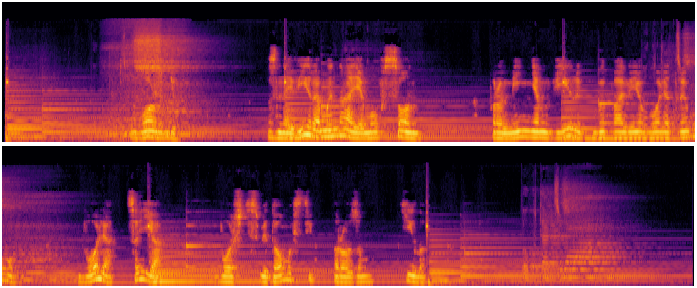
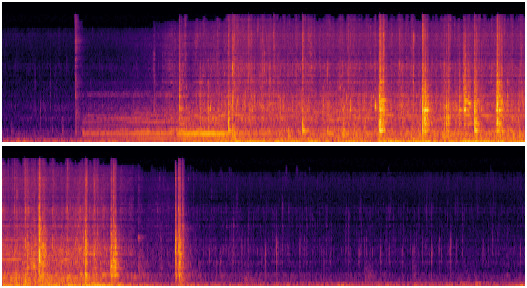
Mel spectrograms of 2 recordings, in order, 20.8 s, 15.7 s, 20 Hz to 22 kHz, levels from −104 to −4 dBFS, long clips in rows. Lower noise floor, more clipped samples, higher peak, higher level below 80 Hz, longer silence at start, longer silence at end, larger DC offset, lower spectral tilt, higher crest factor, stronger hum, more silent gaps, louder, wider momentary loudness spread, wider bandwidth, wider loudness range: second, -49 dBFS vs -54 dBFS; neither; second, -4 dBFS vs 0 dBFS; second, -56 dBFS vs -38 dBFS; second, 0.05 s vs 0.25 s; first, 0.55 s vs 0.05 s; neither; first, -6 dB/octave vs -4.5 dB/octave; second, 18 dB vs 28 dB; neither; neither; first, -22 LUFS vs -26 LUFS; about the same, 21 LU vs 22 LU; second, 13.5 kHz vs 16 kHz; second, 10 LU vs 14 LU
